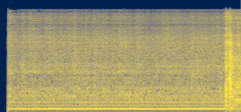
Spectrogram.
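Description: Industrial sewing machine's motor running with a steady low hum.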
